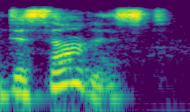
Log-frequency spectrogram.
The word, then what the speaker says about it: dishonest: Dot is the stress in dishonest the stress is on the second syllable dishonest second syllable Raphael take a look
